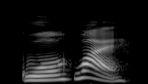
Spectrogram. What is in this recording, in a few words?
"guo2wai4", chinese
